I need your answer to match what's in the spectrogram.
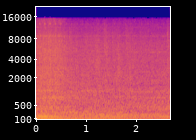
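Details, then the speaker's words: Ram 1500 V8 at cold start after exhaust manifold repair (warped cast-iron manifolds, broken bolt, new Fel-Pro gaskets, ARP bolts): steady deep idle, previously leaking side now quiet, no exhaust tick. "we're gonna start it up we'll hold the camera well nevermind the rod knock the exhaust leak that's what we were trying to fix he's pretty funny yet all right but this was a bad side over here pretty quiet"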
